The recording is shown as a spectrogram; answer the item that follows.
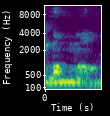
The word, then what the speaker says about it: Lang Lang: I'm going out next week to conduct a show with Lang Lang, the classical pianist. You know who Oh. he is? You pronounce it Long Long.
